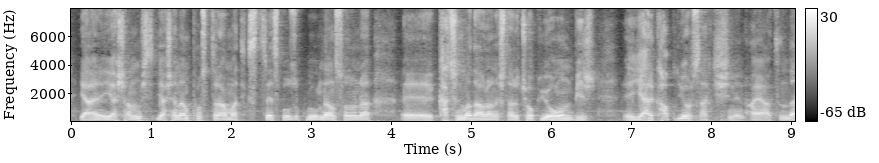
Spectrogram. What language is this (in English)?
Turkish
